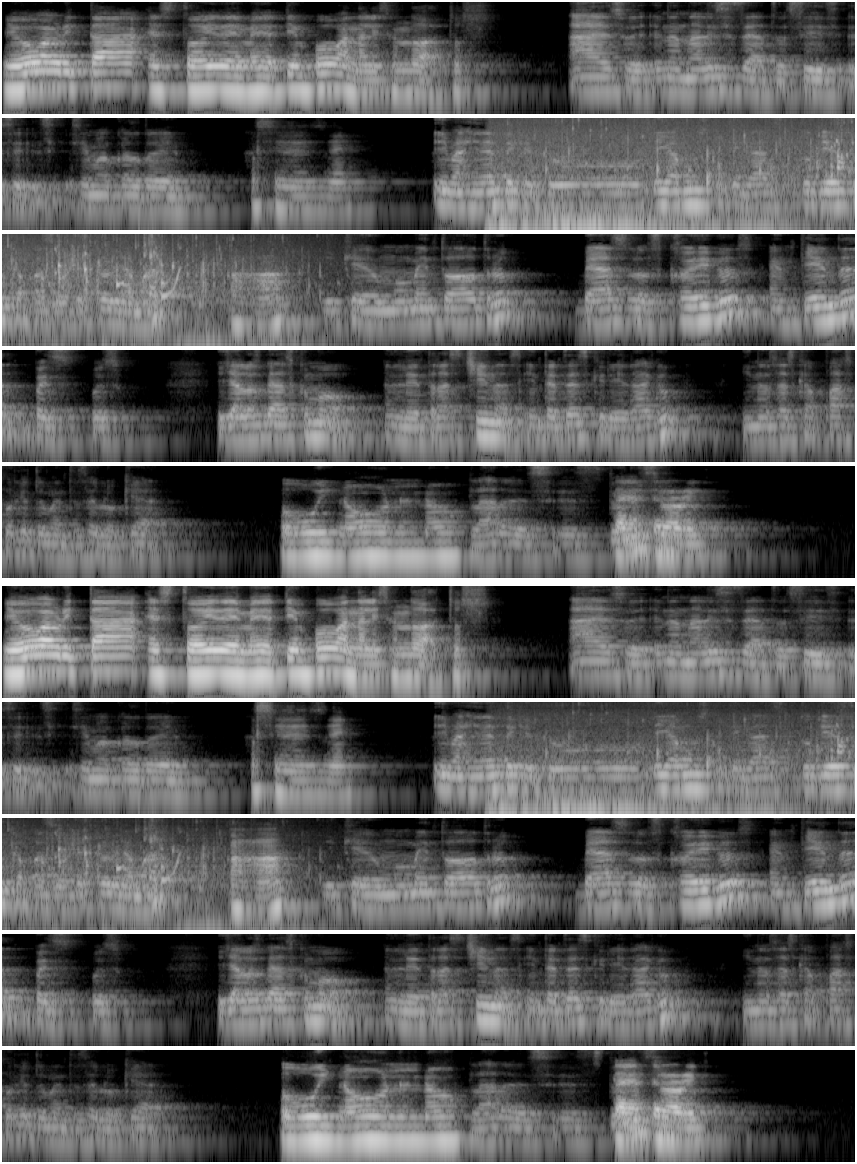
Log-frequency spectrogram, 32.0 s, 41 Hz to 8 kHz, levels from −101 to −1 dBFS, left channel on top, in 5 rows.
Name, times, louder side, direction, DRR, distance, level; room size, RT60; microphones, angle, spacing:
voice 1, 0.0-3.6 8.3-9.0 14.5-15.0 27.7-29.1 30.2-30.9, right 4 dB, 60° right, 0.4 m, -28 dB
voice 2, 4.2-7.8 9.6-14.1 15.2-16.7 17.1-20.1 20.8-24.3 24.7-26.8 29.1-30.7, equal, 20° left, 1.0 m, -39 dB
sound 1, 10.0-15.3, left 4 dB, 40° left, 0.4 m, -40 dB
13.5 x 13.0 x 2.5 m
head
